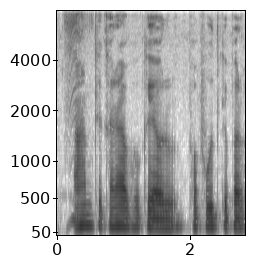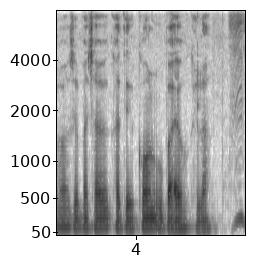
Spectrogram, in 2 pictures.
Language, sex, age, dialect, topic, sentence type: Bhojpuri, male, 25-30, Northern, agriculture, question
